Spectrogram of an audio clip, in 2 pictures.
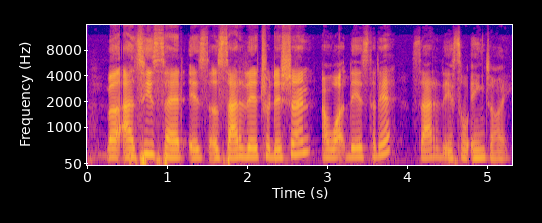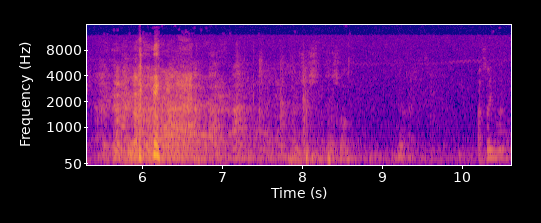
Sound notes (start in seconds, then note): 5.6 audience laughing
